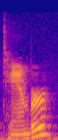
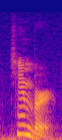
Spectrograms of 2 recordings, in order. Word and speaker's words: timbre: wrong some people say timbre some people say timber either way it's not a tree falling in the forest what it is it's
